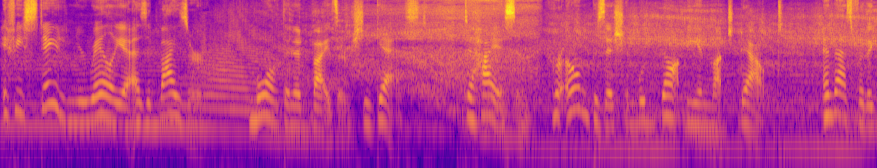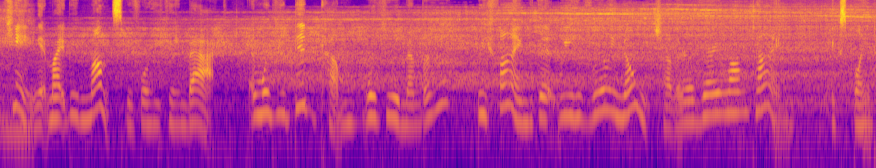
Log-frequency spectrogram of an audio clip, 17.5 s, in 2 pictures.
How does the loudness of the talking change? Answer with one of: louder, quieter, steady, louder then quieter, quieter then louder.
steady.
